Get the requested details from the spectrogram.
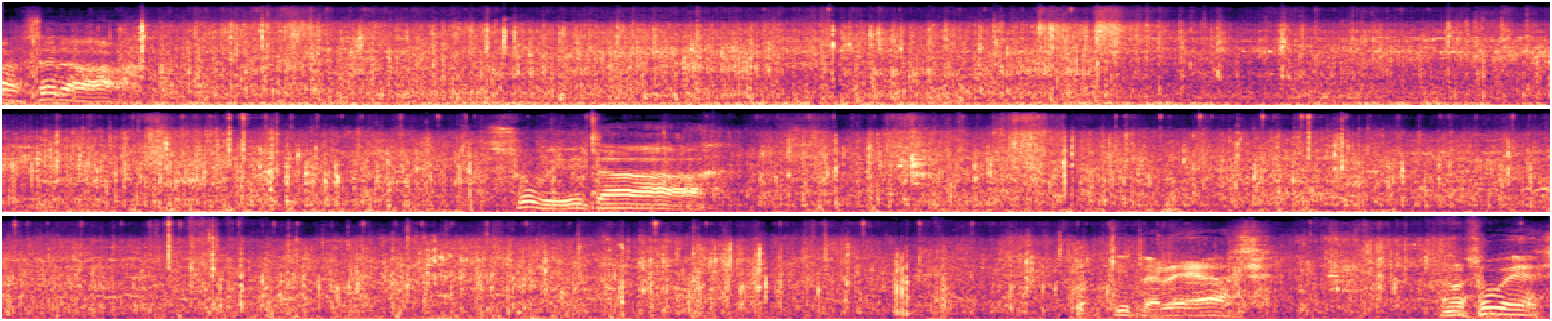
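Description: Bicycle tyres crunch and roll over loose rocky ground.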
